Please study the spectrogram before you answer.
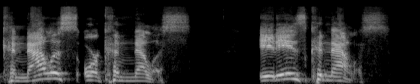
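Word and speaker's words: Canales: Rob is it Canalis or Canalis it is Canalis c a n a l es I have heard a lot of people pronounce it caneles I will also acknowledge that if I'm talking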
